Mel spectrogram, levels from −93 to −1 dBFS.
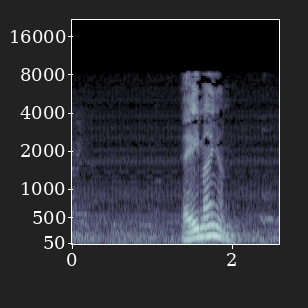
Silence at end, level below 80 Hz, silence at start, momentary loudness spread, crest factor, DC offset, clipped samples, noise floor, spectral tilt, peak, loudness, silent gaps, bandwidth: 0.05 s; -54 dBFS; 0 s; 26 LU; 18 dB; under 0.1%; under 0.1%; -47 dBFS; -5.5 dB/octave; -8 dBFS; -23 LUFS; none; 8.8 kHz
